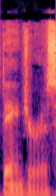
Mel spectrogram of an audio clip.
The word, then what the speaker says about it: dangerous: To pronounce dangerous, have in mind that the size of the syllable indicates where the accent or stress is. In this case, the accent is in the first syllable, corresponding to dean.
